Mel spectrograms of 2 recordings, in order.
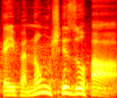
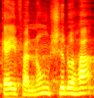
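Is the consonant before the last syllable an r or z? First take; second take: z; r. First: The consonant before the last syllable is z. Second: The consonant before the last syllable is r. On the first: "আরেক জায়গায়" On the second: "আমরা পড়ি"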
